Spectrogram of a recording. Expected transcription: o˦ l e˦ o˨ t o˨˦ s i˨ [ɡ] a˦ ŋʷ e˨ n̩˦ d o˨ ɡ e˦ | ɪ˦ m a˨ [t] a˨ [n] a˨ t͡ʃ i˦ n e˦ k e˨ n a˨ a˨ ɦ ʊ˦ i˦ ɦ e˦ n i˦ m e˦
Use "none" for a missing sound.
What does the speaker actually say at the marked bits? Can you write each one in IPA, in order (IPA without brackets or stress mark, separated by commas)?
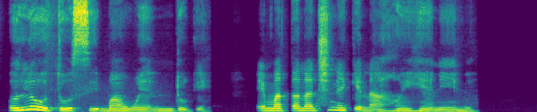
ɡ͡b, t, n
